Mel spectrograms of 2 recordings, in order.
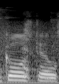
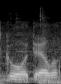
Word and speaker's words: Gordale: you and on anybody else that's listening so gorsdale score you probably won't be one of these films if i didn't pronounce it incorrectly yeah he's gordale anyway it's literally it's literally just there around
